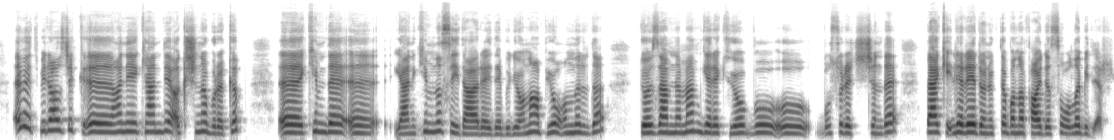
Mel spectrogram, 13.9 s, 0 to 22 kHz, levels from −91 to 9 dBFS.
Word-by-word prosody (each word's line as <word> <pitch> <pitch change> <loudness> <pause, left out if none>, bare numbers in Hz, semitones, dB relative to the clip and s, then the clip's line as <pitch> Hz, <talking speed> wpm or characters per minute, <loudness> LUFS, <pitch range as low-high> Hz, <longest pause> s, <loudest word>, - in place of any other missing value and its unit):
Evet, 365 -8 -1
birazcık, 290 +1 -2
eee, 240 0 +3
hani, 250 0 -1
kendi 245 +1 -1
akışına 255 -1 -1
bırakıp, 200 +8 -2 0.5
eee, 220 -1 +5
kimde, 245 0 -1 0.2
eee, 210 - -3 0.2
yani, 195 +1 -1
kim 250 +2 -5
nasıl 245 -3 -2
idare 185 -2 +1
edebiliyor, 180 +2 -5
ne 240 - +2
yapıyor, 235 -1 0
onları 215 0 -5
da 245 +5 -2 0.4
gözlemlemem 220 +3 +2
gerekiyor. 215 -1 -1
Bu, 210 +3 -5 0.3
uuu, 200 -1 -3
bu 210 -2 -12
süreç 210 -1 -3
içinde 210 +4 -1 0.4
belki 235 0 +6
ileriye 230 +2 +6
dönük 200 -2 -2
de 230 -2 0
bana 210 0 +1
faydası 195 0 +2
olabilir. 195 -1 -4
220 Hz, 140 wpm, -22 LUFS, 200-245 Hz, 0.5 s, belki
